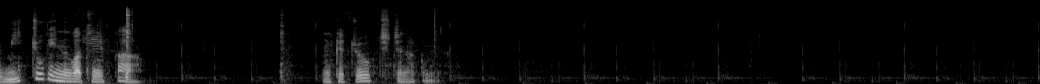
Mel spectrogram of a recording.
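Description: Footsteps tap steadily along a hard floor.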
